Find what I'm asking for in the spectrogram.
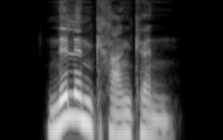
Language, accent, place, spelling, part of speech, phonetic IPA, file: German, Germany, Berlin, nillenkranken, adjective, [ˈnɪlənˌkʁaŋkn̩], De-nillenkranken.ogg
- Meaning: inflection of nillenkrank: 1. strong genitive masculine/neuter singular 2. weak/mixed genitive/dative all-gender singular 3. strong/weak/mixed accusative masculine singular 4. strong dative plural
